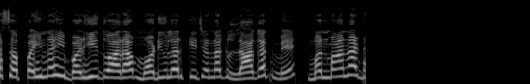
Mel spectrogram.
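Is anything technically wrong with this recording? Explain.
Yes. The speech has a cut-off end. At 3.66 s the audio stops partway through a sound and stays at digital silence through 5.3 s. The final stretch of samples was never written out, so the waveform has no fade or decay. It simply falls to a flat line. On a spectrogram, energy across all frequencies ends at a hard vertical edge and is followed by a completely empty region to the end of the file.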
